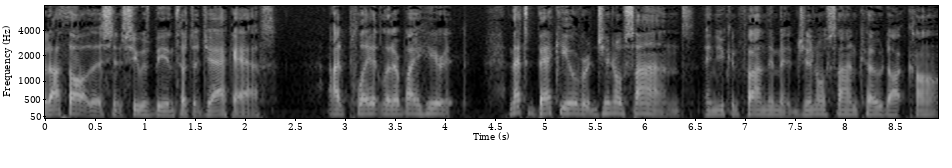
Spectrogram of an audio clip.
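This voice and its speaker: Here a man has a normal speaking voice at a medium pitch. He talks at a fairly quick pace. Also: ordinary pitch variation. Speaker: podcast co-host, father. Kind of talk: casual chat.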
